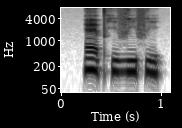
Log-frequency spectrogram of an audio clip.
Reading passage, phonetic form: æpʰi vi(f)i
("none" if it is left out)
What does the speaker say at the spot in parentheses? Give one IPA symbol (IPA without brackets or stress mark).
f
